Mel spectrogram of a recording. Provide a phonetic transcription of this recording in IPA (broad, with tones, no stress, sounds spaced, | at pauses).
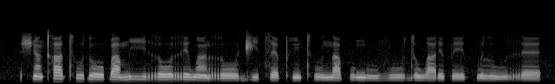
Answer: ʃ ã˨ kʰ a˦ tʰ u˦ ɗ oː˨ ɓ a˦ m iː˦ r oː˦ r ɪ˦ w ã˨ r oː˨ d͡ʒ i˦ t͡s ɛ˦ pʰ ĩ˨ tʰ u˦ n a˦ p u˦ ŋ uː˨ v uː˦ d ʊ˦ w a˦ ɾ ɪ˦˨ p eː˨ kʷ ɪ˦ l uː˨ r ɛ˦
